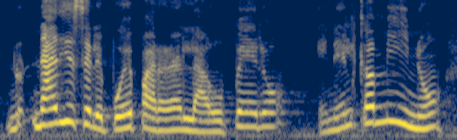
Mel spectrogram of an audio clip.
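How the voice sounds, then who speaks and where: A woman hosting a podcast, lively and quick to jump in during casual chat. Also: fairly high pitch. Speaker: podcast host.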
